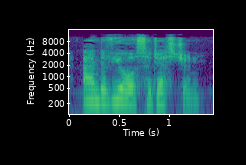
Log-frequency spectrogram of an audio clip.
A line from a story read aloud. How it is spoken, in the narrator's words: rejoined the other quietly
